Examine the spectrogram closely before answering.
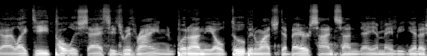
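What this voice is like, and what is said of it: Animated put-on Chicago accent. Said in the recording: “You been practicing the Chicago accent? ... Very animated.”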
